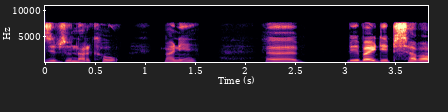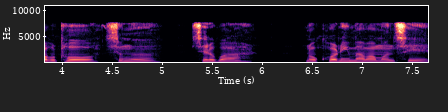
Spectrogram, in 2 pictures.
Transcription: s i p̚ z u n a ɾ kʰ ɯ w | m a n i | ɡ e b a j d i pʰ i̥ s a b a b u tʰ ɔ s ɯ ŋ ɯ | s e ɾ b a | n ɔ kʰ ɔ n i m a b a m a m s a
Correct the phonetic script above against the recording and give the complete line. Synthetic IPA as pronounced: z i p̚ z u n a ɾ kʰ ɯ w | m a n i | b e b a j d i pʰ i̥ s a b a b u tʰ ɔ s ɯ ŋ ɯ | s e ɾ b a | n ɔ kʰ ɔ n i m a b a m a n s e

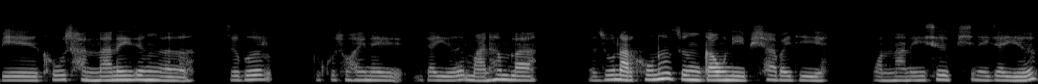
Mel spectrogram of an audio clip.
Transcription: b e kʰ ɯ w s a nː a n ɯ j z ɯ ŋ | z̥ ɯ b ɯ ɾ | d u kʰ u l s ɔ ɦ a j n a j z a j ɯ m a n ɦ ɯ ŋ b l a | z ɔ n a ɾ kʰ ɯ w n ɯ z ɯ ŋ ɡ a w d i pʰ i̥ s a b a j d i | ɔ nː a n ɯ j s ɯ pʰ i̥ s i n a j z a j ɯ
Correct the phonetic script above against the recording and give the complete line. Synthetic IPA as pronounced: b e kʰ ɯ w s a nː a n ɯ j z ɯ ŋ | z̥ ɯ b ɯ ɾ | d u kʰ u s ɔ ɦ a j n a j z a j ɯ m a n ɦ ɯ m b l a | z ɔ n a ɾ kʰ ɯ w n ɯ z ɯ ŋ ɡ a w n i pʰ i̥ s a b a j d i | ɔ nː a n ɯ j s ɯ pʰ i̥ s i n a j z a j ɯ

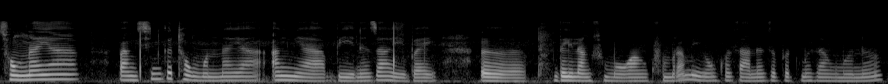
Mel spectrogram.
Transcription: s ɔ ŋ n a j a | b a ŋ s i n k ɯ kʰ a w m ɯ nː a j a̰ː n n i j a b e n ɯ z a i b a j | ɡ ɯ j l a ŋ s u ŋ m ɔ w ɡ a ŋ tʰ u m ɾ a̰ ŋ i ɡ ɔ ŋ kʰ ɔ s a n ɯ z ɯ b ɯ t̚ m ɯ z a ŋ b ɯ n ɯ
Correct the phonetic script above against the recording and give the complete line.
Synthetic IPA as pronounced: s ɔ ŋ n a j a | b a ŋ s i n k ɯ tʰ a w m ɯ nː a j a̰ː ŋ n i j a b e n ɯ z a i b a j | d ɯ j l a ŋ s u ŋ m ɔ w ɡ a ŋ kʰ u m ɾ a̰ m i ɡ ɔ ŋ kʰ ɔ z a n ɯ z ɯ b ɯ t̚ m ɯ z a ŋ m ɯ n ɯ

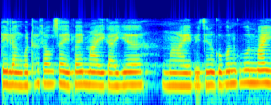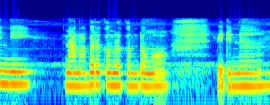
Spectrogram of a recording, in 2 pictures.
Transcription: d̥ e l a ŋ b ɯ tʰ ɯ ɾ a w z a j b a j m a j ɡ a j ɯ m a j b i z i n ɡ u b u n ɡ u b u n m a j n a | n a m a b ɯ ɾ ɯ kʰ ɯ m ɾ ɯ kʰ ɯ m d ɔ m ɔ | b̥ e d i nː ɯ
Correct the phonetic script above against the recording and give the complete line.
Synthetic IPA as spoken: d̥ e l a ŋ b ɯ tʰ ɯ ɾ a w z a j b a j m a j ɡ a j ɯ m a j b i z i n ɡ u b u n ɡ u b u n m a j n i | n a m a b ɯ ɾ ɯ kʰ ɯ m ɾ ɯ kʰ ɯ m d ɔ ŋ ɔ | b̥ e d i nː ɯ

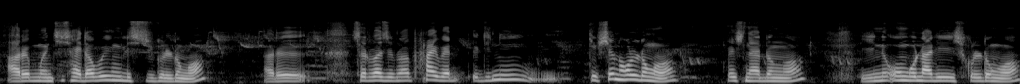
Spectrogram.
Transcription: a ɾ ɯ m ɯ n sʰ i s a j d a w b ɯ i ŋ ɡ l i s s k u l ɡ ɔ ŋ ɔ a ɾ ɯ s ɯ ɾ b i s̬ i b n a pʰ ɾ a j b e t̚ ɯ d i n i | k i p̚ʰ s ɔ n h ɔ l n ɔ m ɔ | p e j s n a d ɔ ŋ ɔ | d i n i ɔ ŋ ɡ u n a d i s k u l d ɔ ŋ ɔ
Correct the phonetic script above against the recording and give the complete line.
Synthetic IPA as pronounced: a ɾ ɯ m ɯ n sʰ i s a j d a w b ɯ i ŋ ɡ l i s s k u l d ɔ ŋ ɔ a ɾ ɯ s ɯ ɾ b a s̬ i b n a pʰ ɾ a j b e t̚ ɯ d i n i | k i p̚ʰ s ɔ n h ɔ l d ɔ ŋ ɔ | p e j s n a d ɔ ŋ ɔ | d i n i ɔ ŋ ɡ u n a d i s k u l d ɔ ŋ ɔ

